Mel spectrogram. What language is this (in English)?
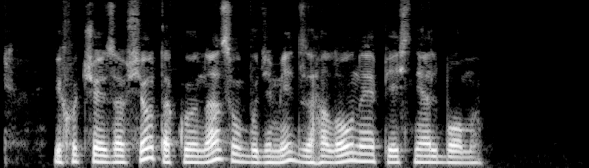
Belarusian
